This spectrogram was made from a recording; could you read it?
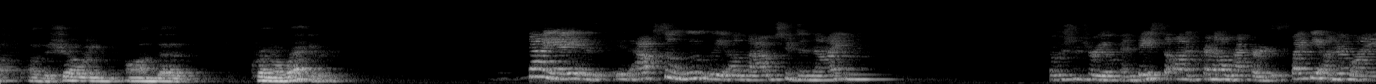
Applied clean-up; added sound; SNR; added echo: none; none; none; reverberation time 0.6 s.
